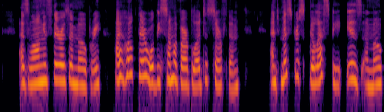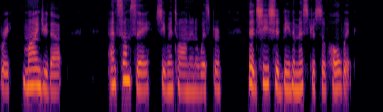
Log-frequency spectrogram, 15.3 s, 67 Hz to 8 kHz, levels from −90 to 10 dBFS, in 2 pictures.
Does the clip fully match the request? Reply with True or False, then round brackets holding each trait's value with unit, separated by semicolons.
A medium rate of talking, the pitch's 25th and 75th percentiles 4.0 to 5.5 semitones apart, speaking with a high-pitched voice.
True (175 wpm; 4.9 semitones; 220 Hz)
